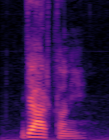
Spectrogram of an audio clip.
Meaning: infinitive of gyárt
- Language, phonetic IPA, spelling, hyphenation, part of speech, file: Hungarian, [ˈɟaːrtɒni], gyártani, gyár‧ta‧ni, verb, Hu-gyártani.ogg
